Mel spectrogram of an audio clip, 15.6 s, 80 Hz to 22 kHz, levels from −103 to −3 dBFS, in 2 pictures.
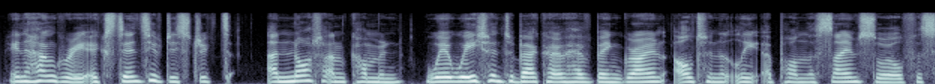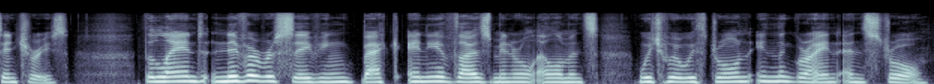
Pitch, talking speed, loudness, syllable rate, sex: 195 Hz, 150 wpm, -19 LUFS, 5.0 syllables/s, female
